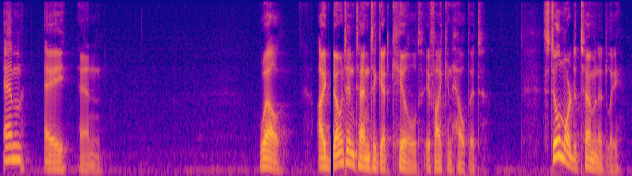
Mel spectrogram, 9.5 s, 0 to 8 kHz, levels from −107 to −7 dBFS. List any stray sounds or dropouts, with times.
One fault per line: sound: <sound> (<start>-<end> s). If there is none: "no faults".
sound: dropout (5.0-5.0 s)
